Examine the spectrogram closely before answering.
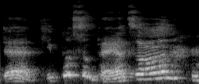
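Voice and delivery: high, loud, slowed exasperation; exasperated plea. Retold or imitated. Son begging his football-crazed dad, high and loud. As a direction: cry out at dad in mock horror. Joke reply to excited dad.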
